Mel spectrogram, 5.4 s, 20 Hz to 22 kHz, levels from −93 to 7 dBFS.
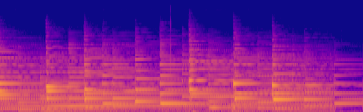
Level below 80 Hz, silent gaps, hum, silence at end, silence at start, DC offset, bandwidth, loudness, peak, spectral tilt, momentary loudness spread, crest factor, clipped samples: -50 dBFS; none; none; 0 s; 0 s; under 0.1%; 9 kHz; -25 LUFS; -8 dBFS; -7 dB/octave; 8 LU; 18 dB; under 0.1%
